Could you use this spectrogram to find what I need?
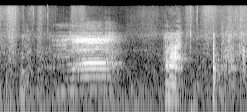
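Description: A lamb bleats loudly close by.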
